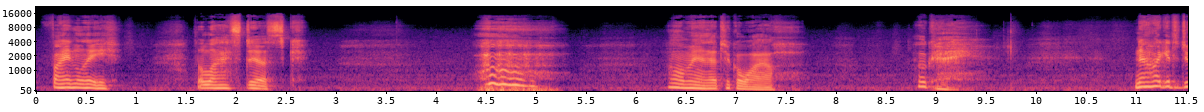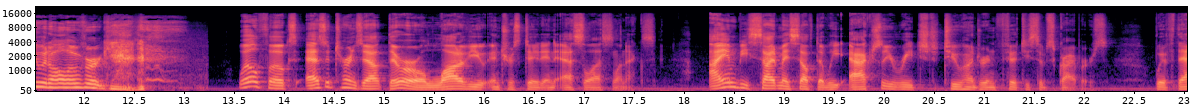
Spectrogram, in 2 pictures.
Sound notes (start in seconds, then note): 4.4 exhausted sigh; 12.2 laugher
